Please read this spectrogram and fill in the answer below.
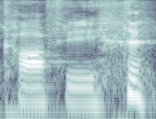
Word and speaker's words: Ko-fi: I guess it's pronounced coffee.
